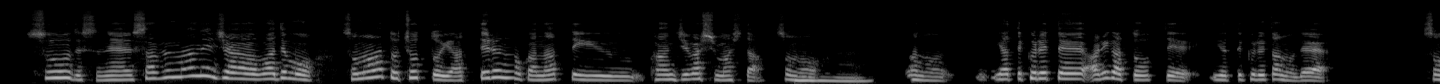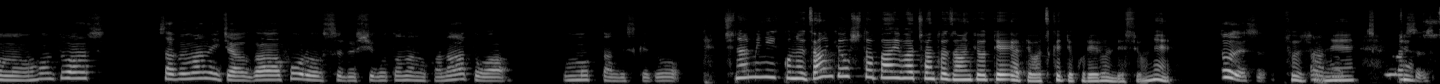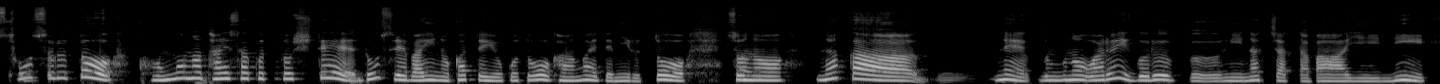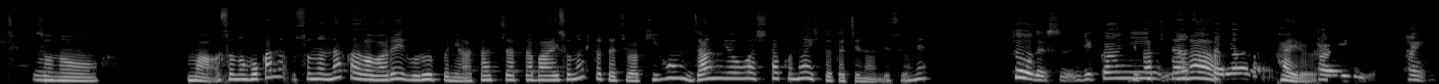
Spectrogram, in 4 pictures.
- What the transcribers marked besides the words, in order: none
- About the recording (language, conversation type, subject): Japanese, advice, グループで自分の居場所を見つけるにはどうすればいいですか？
